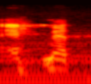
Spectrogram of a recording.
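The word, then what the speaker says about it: אמת: bahasa ibraninya aleb memtab dibacanya apa tulisannya Emet dibacanya ehmet ternyata Yesus ini adalah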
